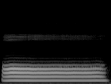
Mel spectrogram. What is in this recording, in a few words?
clean speech; speech enhance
